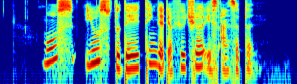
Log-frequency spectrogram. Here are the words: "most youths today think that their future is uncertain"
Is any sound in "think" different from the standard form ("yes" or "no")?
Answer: yes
